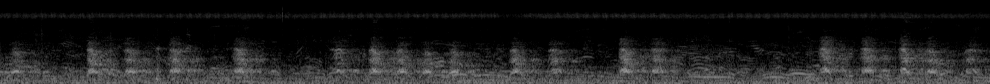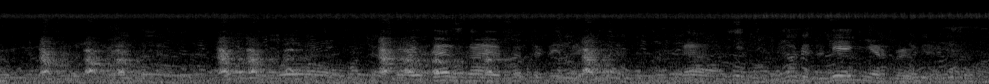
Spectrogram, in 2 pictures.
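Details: Evening ambience at Starokyivska Hill in Kyiv, a crowded park: a dog gives a series of short, repeated barks in bursts over many seconds, half buried under continuous crowd chatter, with crickets droning high in the background.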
